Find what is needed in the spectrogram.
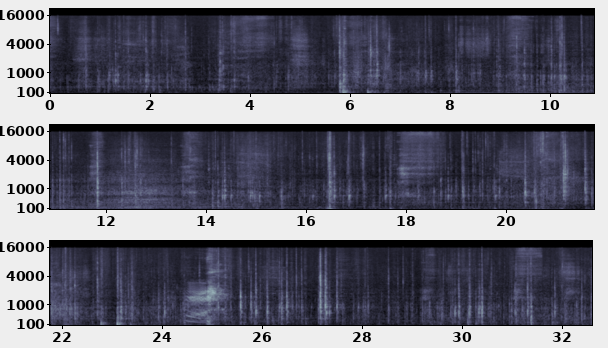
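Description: Irregular clicks, taps and light knocks of hands working cables into a plastic consumer unit enclosure, with a few louder knocks.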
